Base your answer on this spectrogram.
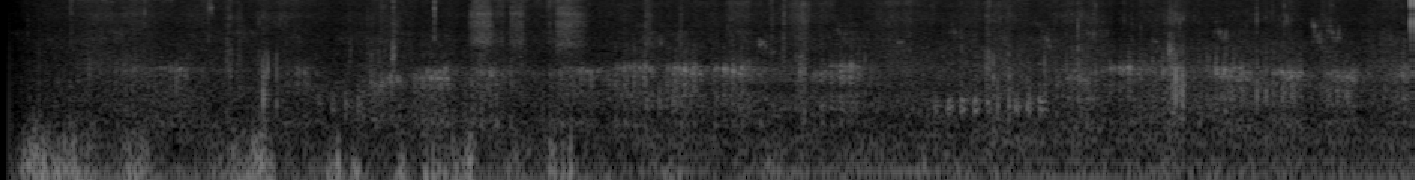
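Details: Frogs calling in the rice paddy across from a residential area in Takaoka, Toyama Prefecture, Japan, at the start of calling season; a distant, steady chorus of pulsed croaks sits under heavy low wind rumble and handling noise.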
